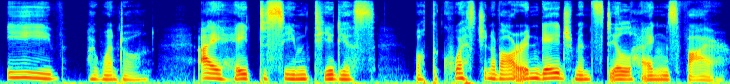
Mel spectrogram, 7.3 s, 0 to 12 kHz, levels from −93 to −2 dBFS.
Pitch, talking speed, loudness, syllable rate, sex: 135 Hz, 140 wpm, -22 LUFS, 4.0 syllables/s, female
